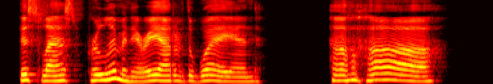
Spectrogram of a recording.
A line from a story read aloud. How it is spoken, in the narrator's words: Oleron chuckled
